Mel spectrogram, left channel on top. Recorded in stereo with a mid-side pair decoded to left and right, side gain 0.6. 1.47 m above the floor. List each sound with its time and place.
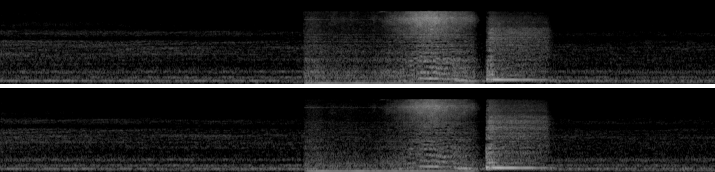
3.0 s a zipper: 45° left, 0.7 m
4.9 s a snare drum: 65° right, 1.1 m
